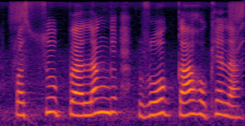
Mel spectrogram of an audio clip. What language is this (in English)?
Bhojpuri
